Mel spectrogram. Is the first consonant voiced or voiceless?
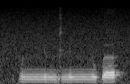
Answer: voiceless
